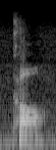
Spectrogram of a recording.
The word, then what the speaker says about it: kal: KAL, call.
